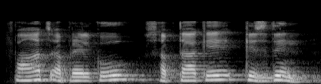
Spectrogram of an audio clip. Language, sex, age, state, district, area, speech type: Hindi, male, 45-60, Rajasthan, Karauli, rural, read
